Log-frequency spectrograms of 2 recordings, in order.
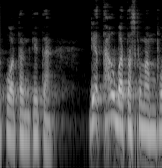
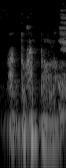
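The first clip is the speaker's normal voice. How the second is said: breathy whispered awe; whispered, low thanks to God; 5 semitones lower, 20 dB quieter than usual. Acted. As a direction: hush it to a whisper. Quiet testimony of God's help.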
